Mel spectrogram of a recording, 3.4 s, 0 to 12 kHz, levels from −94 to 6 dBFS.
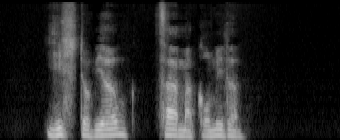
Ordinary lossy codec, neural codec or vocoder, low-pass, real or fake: AAC, 32 kbps; autoencoder, 48 kHz, 32 numbers a frame, DAC-VAE, trained on Japanese speech; 10.8 kHz; fake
